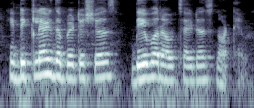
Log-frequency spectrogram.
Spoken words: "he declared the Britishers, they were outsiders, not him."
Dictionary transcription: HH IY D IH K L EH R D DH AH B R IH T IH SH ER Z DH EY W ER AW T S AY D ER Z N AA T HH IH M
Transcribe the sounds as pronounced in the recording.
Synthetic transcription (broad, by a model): HH IY D IH K L EH R D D AH B R IH T IH SH ER Z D EY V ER AW T S AY D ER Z N AA T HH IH M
